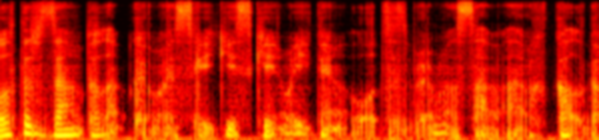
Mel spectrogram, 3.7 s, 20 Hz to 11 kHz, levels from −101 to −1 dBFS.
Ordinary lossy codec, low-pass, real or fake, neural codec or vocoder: none; none; fake; autoencoder, 22.05 kHz, a latent of 192 numbers a frame, VITS, trained on many speakers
